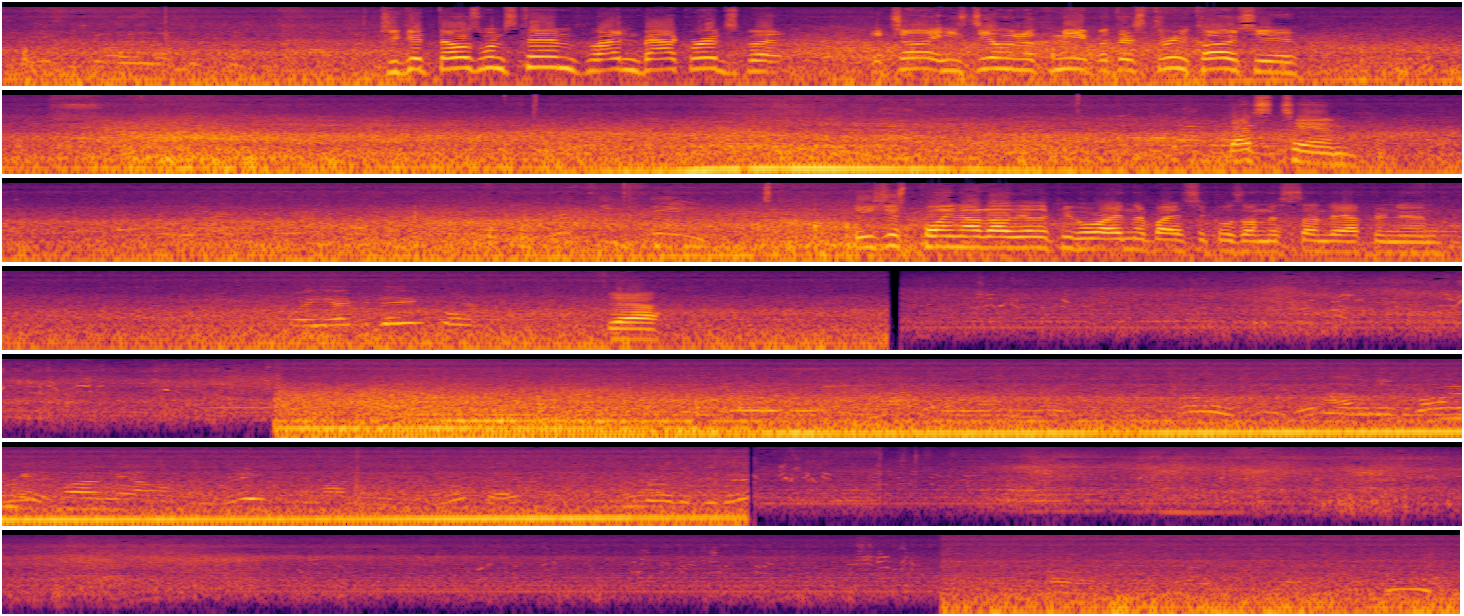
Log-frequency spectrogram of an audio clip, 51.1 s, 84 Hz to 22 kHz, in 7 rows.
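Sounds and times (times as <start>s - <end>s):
faint street ambience: 0.0s - 51.0s
vehicle engine humming: 0.0s - 51.0s.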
